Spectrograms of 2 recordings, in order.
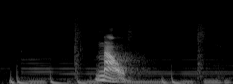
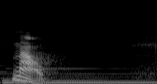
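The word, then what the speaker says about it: Mahou: Mau. Mau. So the H in Spanish is not pronounced. So it's as if it didn't exist. Mau.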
